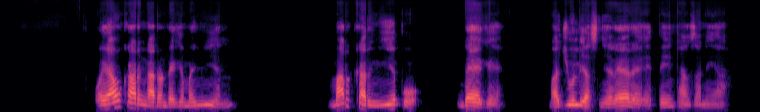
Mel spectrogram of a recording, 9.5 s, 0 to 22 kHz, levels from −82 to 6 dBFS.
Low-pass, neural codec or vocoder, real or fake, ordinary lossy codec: none; codec, 44.1 kHz, 7.8 kbps, DAC; fake; none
